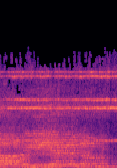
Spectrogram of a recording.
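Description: A group of voices singing a liturgical chant together, in held notes that move from pitch to pitch.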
